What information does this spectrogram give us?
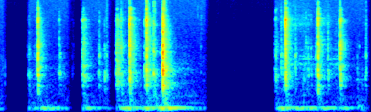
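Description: Typing on a computer keyboard, with quick clusters of soft clicking keystrokes in two bursts, a pause, then another short run of typing.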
